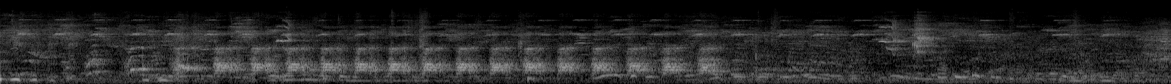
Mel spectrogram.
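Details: Livingstone's turaco at Mysore Zoo gives a fast, even run of hoarse, barking notes, about three a second, for several seconds; people talk in the background.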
